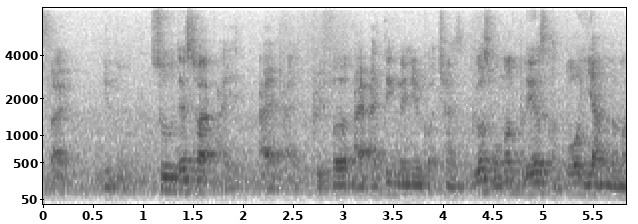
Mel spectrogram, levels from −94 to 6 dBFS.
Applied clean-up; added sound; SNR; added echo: none; none; none; none.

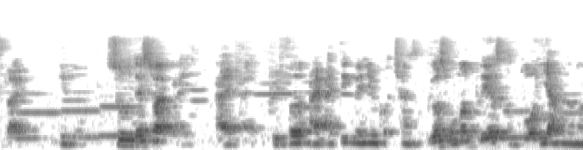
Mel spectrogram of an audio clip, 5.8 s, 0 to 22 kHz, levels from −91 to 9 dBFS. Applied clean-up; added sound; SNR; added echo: classical method Wiener filter.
